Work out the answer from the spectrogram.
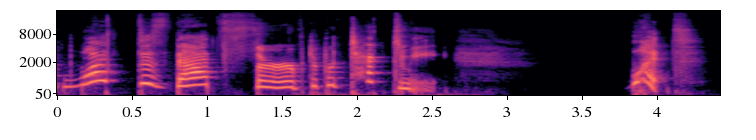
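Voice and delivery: high-pitched, incredulous demand; exasperated, pitch jumping up; exasperated self-questioning. Retold or imitated. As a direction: question yourself in drawn-out disbelief. Retelling exasperated questioning of herself.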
